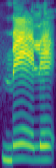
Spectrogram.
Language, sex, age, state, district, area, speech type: Kannada, female, 18-30, Karnataka, Tumkur, urban, read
